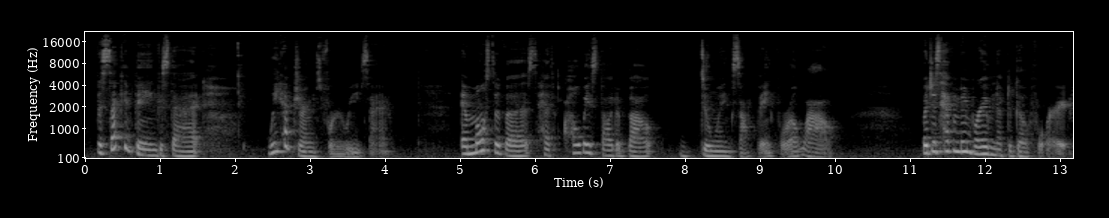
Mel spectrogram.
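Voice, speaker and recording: This woman speaks at a fairly slow pace with long, frequent pauses and big swings in loudness. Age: 40s. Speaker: lifestyle vlogger. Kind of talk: casual vlog talk to camera. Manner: conversational, with fillers.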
